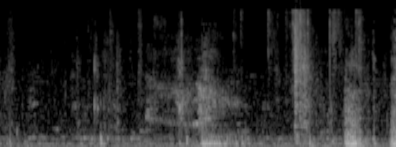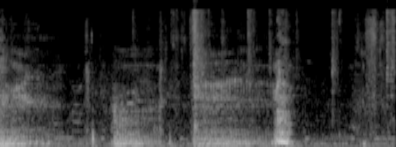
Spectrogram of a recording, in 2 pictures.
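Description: Dogs growling during play-wrestling: a beagle puppy and a larger dog give short bursts of low growls, starting a few seconds in and repeating about every second.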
